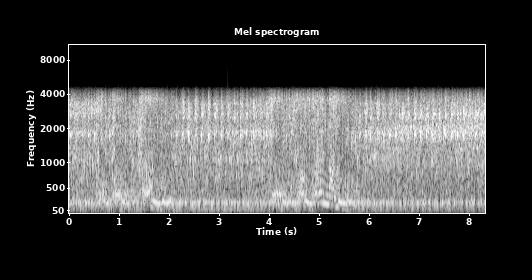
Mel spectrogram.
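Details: Honda CBR954 motorcycle: rapid, uneven tapping about four per second over a lumpy idle with brief revs, a knock of unknown origin; engine knocking.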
